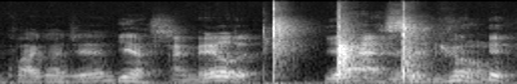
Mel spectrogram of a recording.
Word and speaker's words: Qui-Gon Jinn: qui-gon jinn quite quite you said it right quack on jen yes i nailed it yes yes oh it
